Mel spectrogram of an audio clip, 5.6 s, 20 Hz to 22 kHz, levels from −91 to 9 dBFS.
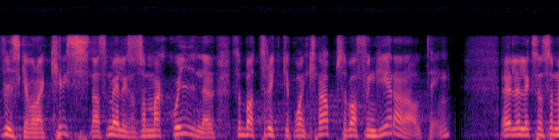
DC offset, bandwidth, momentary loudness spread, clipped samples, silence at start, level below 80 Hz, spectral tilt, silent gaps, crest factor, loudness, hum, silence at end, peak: under 0.1%; 17 kHz; 7 LU; under 0.1%; 0 s; -54 dBFS; -3.5 dB/octave; none; 18 dB; -26 LUFS; none; 0 s; -8 dBFS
